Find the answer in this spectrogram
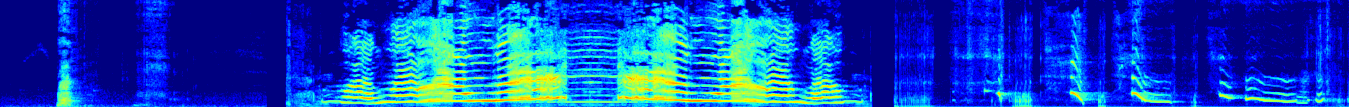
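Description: A pug 'sings' with two long, wavering howls that rise and fall in pitch, separated by a brief pause. Several short, high barks and yips follow, dropping quickly in pitch.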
